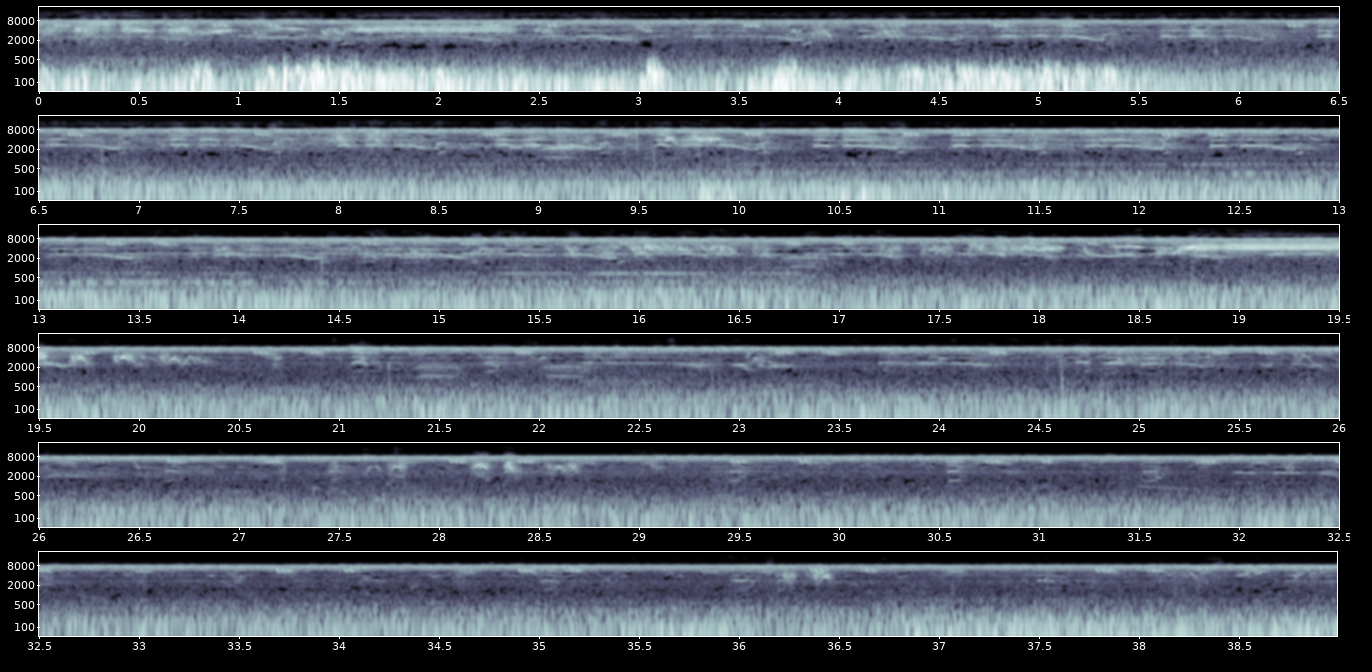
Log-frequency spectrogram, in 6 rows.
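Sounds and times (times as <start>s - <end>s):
high-pitched insect drone: 0.0s - 19.8s
small birds chirping: 0.0s - 38.9s.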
